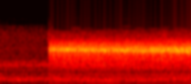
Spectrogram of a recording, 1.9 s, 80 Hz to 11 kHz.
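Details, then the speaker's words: Experimental 3-phase pulse motor with 9 coils on Bedini SSG monopole circuits, phases wired in parallel: thin high steady whine and buzz, coil still buzzing; cause unknown. "See, now this is buzzing, and I have it on the backwards here. This is supposed to go here. It's still buzzing though. I can hear it buzzing."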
